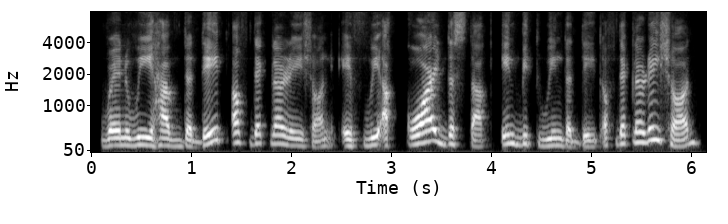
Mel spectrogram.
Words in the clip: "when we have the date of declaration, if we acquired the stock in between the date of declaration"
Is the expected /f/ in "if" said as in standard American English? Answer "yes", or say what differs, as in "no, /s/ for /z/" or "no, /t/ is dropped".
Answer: yes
